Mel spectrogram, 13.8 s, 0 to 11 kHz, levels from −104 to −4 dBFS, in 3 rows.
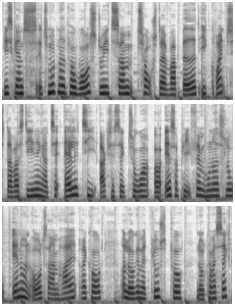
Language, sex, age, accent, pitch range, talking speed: Danish, female, 40-59, native, 170-215 Hz, 145 wpm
